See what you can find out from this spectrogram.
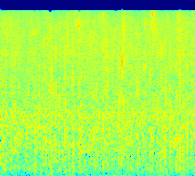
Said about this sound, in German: Mein Mantel ist durchgeweicht, der Schirm kann den Regen kaum noch abhalten, das Wasser flutet meine schicken neuen und sehr teuren Schuhe.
